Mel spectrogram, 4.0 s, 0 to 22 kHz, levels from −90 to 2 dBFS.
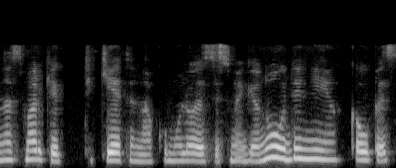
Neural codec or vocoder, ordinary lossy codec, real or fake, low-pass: none; AAC, 32 kbps; real; 7.2 kHz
